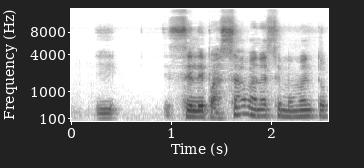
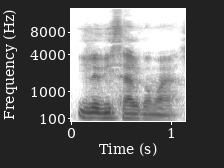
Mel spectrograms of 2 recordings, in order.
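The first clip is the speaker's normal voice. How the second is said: usual speaking voice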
